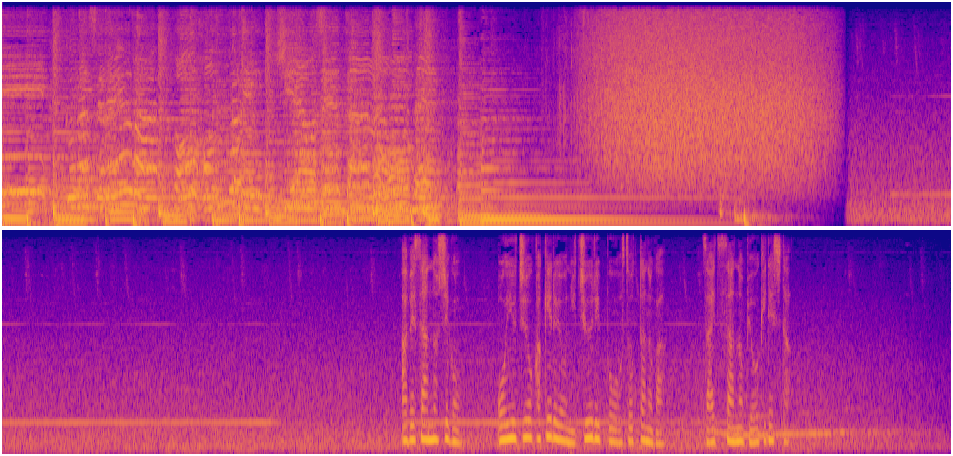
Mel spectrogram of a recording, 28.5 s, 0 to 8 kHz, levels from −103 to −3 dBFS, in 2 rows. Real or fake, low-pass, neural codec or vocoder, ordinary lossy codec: real; 7.2 kHz; none; none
